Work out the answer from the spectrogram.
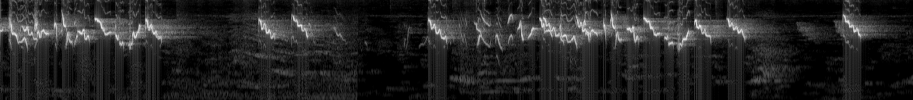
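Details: Lemon-bellied white-eye giving 'ciak ciak' calls, a recording used to provoke birds to sing. Bursts of sharp, high, downslurred chirps in quick runs, separated by pauses, with a faint low rumble in the middle.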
